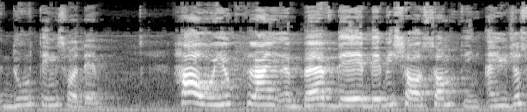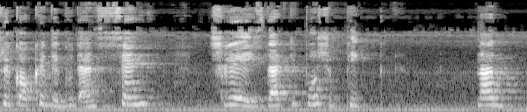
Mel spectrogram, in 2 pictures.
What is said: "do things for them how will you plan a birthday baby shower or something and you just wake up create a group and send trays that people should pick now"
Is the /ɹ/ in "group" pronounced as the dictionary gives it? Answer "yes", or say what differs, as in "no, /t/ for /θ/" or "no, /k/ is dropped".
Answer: no, /ɹ/ is dropped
